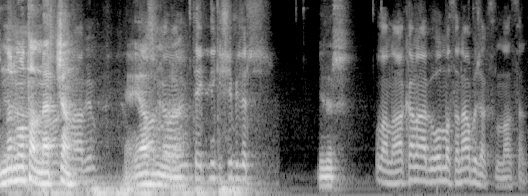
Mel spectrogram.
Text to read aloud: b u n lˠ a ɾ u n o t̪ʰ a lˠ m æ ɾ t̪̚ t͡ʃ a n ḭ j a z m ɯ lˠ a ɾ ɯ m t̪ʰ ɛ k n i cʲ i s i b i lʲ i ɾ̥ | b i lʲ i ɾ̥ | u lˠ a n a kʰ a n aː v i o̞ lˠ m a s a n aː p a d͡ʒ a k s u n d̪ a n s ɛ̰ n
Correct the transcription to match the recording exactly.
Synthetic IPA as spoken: b u n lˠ a ɾ ɯ n o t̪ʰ a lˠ m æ ɾ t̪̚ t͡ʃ a n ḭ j a z m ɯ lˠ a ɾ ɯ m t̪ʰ ɛ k n i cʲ i ʃ i b i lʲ i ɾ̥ | b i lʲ i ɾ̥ | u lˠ a n a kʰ a n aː b i o̞ lˠ m a s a n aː p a d͡ʒ a k s ɯ n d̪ a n s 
